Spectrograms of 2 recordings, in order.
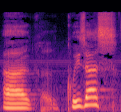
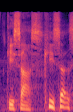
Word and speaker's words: Quizás: But a couple of the ones that jumped out to me was Quizás. – Quizás. – See, I knew I was going to say that wrong. Quizás.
